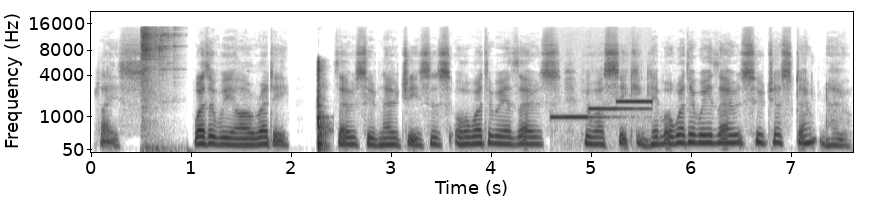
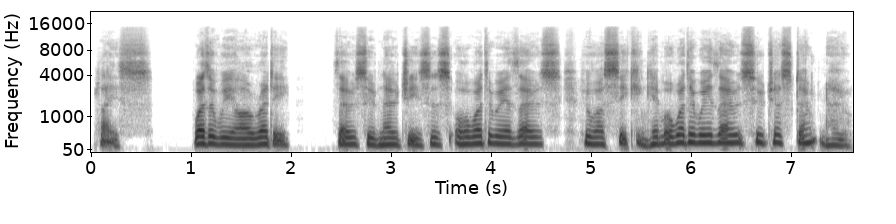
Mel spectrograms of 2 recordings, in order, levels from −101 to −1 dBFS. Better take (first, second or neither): second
